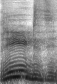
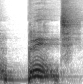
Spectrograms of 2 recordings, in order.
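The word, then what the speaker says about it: bridge: আপনি শুধু মনে রাখবেন কোন শব্দের শেষাংশে যদি ডিজিই দেখেন তাহলে বুঝতে হবে এর উচ্চারণ হচ্ছে জ।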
